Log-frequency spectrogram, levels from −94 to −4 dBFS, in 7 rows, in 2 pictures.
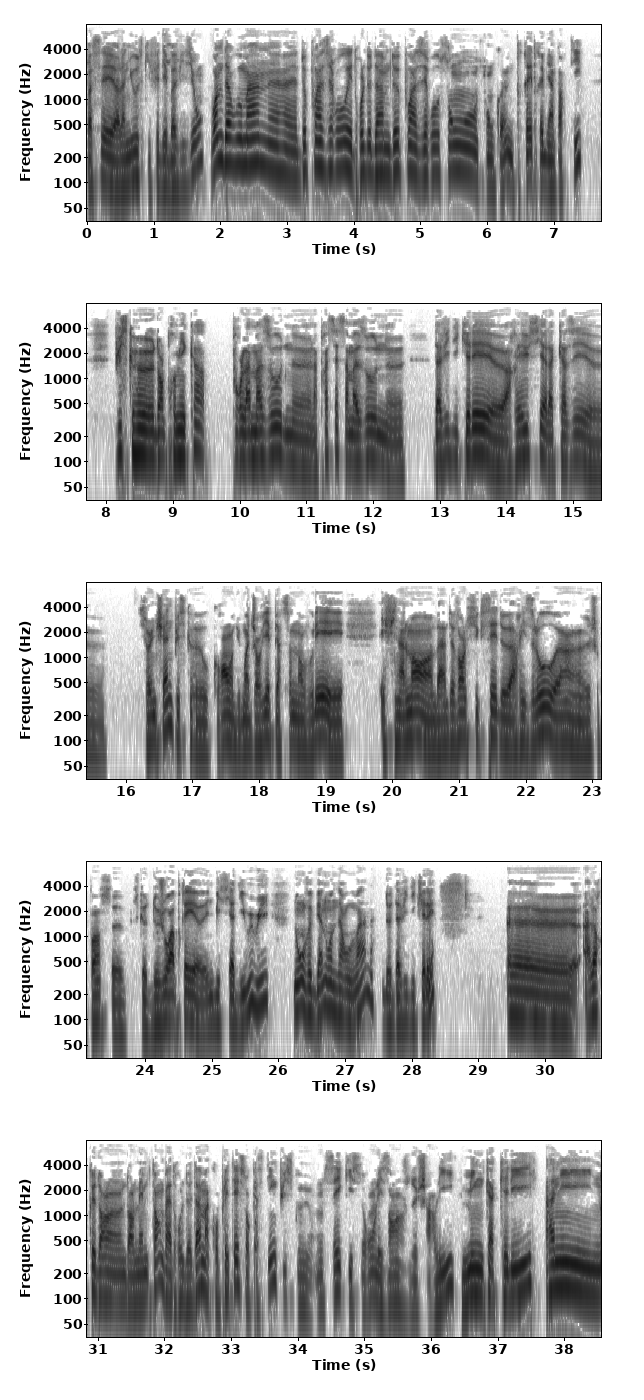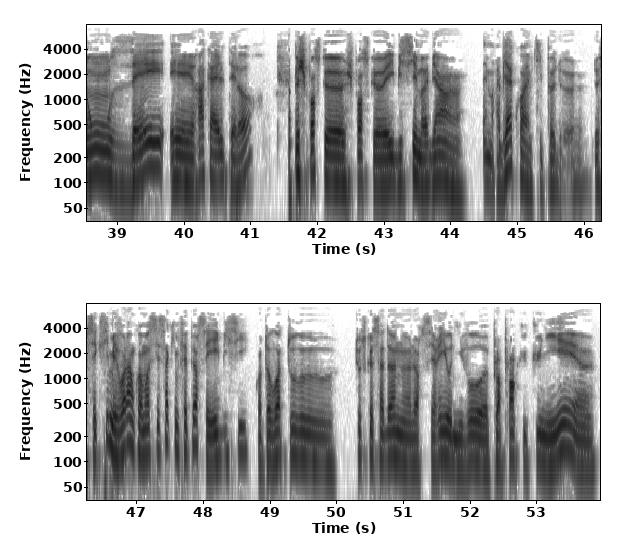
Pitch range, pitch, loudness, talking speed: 95-125 Hz, 110 Hz, -19 LUFS, 180 wpm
